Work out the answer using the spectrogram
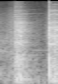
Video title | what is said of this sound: Willys Jeep Rear Disc Brake Conversion Kit | it'll go from like a hollow sound to a a solid thump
